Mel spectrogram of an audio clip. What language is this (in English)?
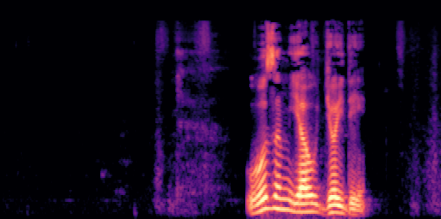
Wakhi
